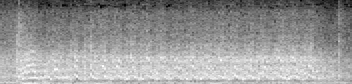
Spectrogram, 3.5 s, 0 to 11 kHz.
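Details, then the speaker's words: Freshly rebuilt Mopar 511ci V8 with flat tappet cam, cold, start attempt for cam break-in: steady starter churn about three to four beats a second, no firing or catch; cranks but won't start, ignition wiring being checked. "I got nothing. That was your starter."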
